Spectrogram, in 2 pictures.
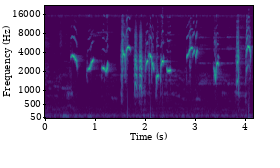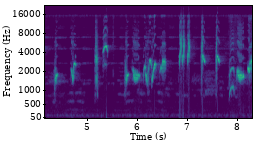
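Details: Greater green leafbird (cucak ijo) singing energetically with a full, varied repertoire meant to prompt other leafbirds to sing: quick sequences of clear, rising and falling whistles, sharp chips and short trills, steady and unbroken.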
